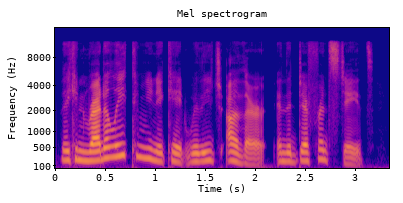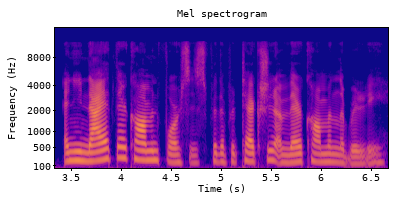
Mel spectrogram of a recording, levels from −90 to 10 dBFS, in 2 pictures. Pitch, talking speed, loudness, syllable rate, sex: 185 Hz, 205 wpm, -23 LUFS, 6.8 syllables/s, female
